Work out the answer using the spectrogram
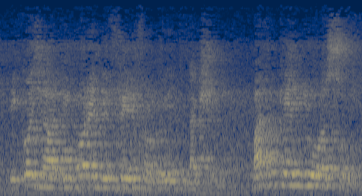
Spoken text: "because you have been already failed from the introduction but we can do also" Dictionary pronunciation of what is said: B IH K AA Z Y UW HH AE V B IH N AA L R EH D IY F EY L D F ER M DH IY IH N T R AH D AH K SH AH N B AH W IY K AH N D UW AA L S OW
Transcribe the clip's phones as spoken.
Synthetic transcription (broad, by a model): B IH K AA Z Y UW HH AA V B IH N AA L R EH D IY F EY D F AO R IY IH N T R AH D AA K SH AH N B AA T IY K AH N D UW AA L S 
